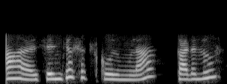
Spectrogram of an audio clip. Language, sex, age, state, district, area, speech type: Tamil, female, 30-45, Tamil Nadu, Cuddalore, urban, conversation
